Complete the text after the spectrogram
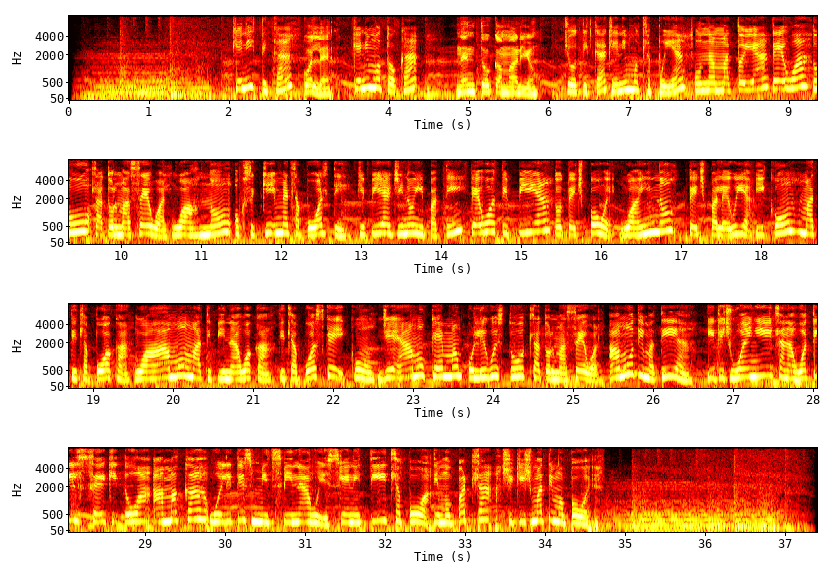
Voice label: Lengua Nahuatl; Proteccion, preservacion de las lenguas indigenas; FI Orizaba

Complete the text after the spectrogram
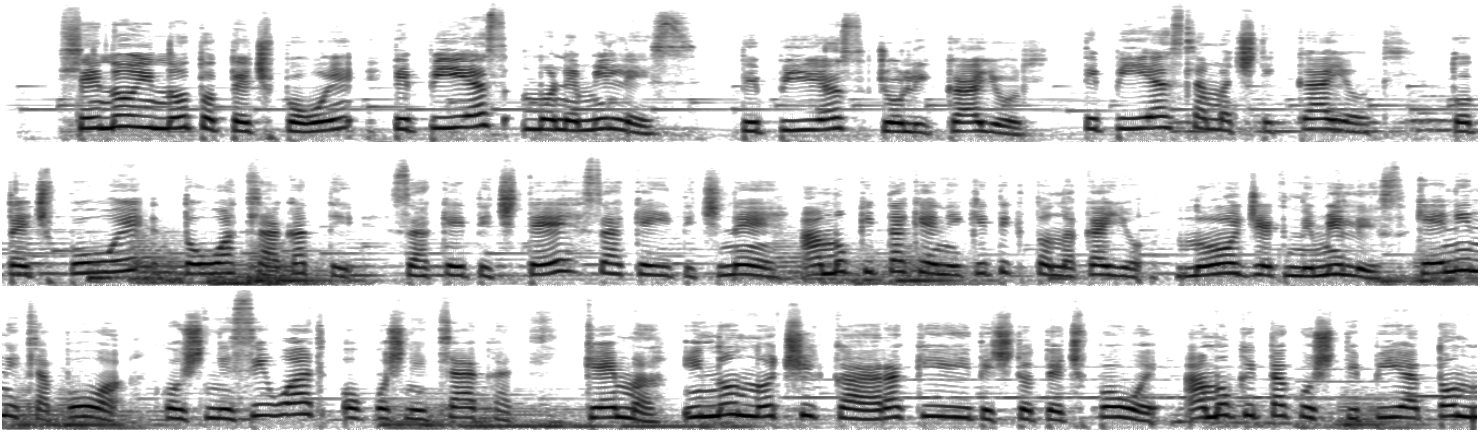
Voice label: Lengua Náhuatl del Centro; Derechos Humanos y Defensores de DH; FI Orizaba

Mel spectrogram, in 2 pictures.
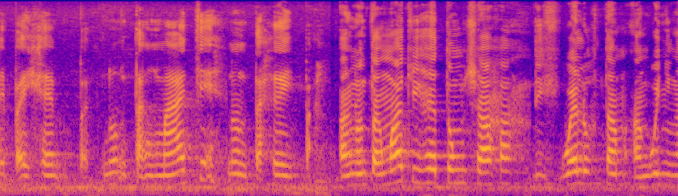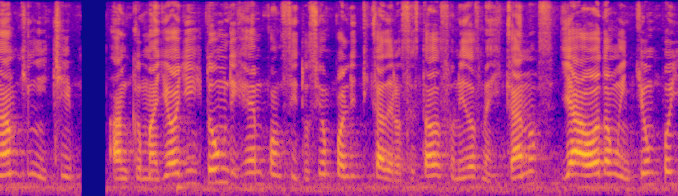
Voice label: Lengua Popoluca; FI San Andres; Proteccion, preservacion de las lenguas indigenas

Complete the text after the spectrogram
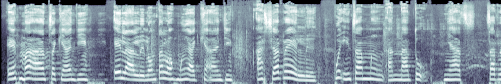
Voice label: Lengua Chinanteco; FI Uxpanapa; Violencia Obstetrica

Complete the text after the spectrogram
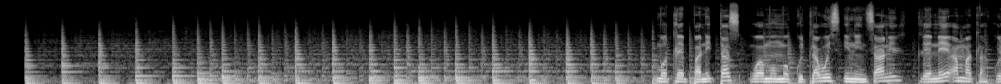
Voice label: Lengua Náhuatl de la Huasteca, Spots; FI Huayacocotla; Periodistas

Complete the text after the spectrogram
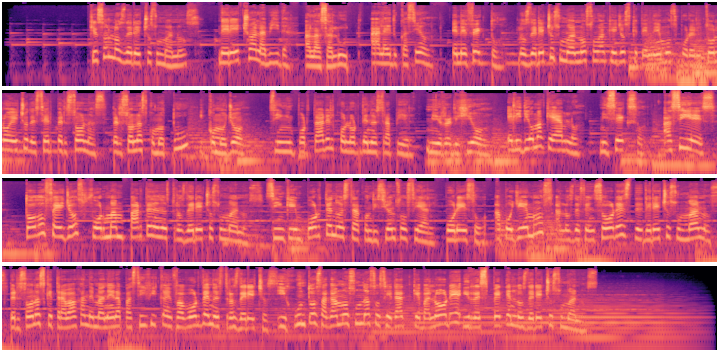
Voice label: Español

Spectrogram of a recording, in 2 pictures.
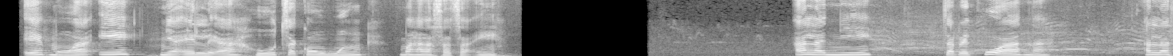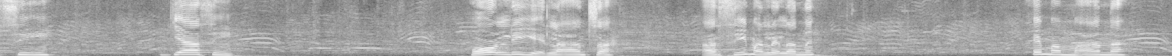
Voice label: Lengua Chinanteco; Proteccion, preservacion de las lenguas indigenas; FI Uxpanapa

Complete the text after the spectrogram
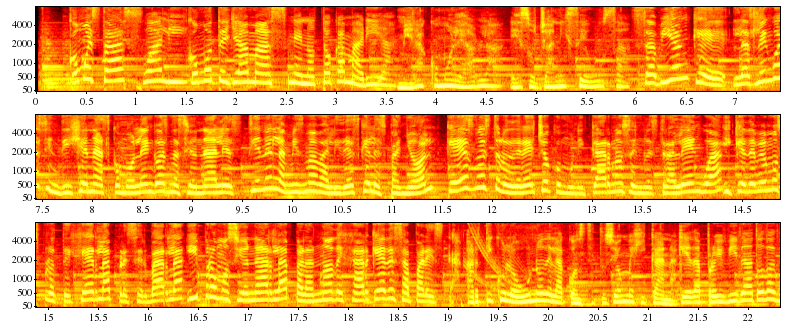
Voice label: Español

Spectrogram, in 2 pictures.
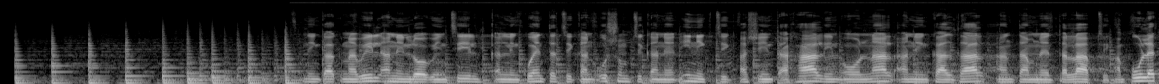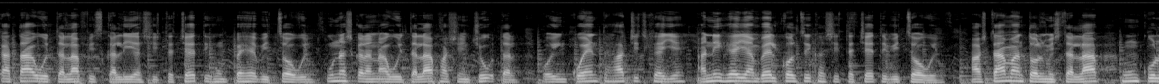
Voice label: Lengua Tének; FI Tantoyuca; Periodistas

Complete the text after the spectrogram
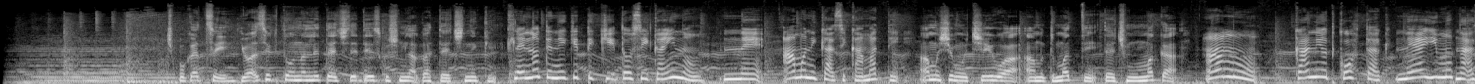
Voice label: Lengua Nahuatl; Violencia contra las mujeres; FI Orizaba

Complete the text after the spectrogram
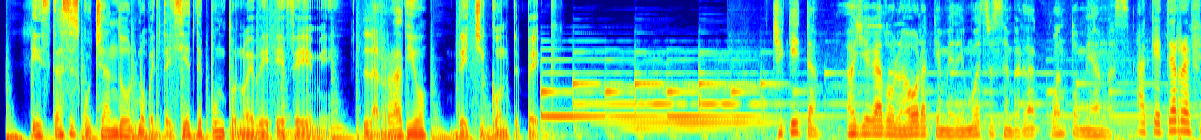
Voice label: Español

